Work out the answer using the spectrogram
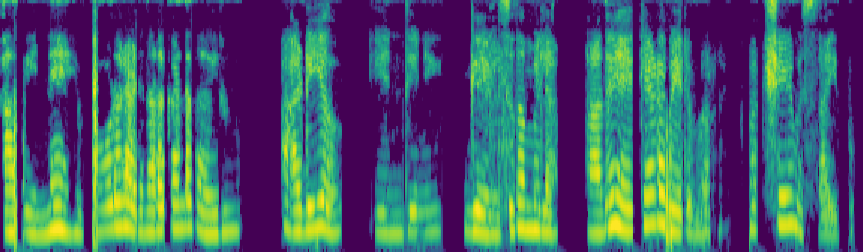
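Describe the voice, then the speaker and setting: Young woman playing a chatty first-year college girl, quick-tongued, high voice, dry close sound. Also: a little mellow, no echo. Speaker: fan dub voice actor. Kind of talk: amateur dubbed romance drama.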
